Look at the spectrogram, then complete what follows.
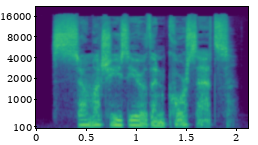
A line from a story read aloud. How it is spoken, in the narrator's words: he murmurs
